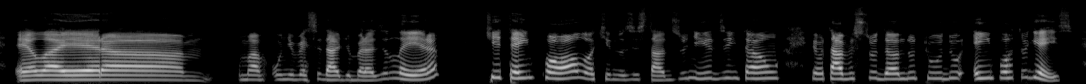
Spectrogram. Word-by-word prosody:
ela 210 +2 +4
era 215 -1 +4 0.5
uma 215 0 -6
universidade 220 -2 -6
brasileira, 225 - -2 0.5
que 320 -2 -3
tem 295 +2 +1
polo 280 +1 +3
aqui 245 -1 -10
nos 220 -1 -17
Estados 210 -2 -9
Unidos, 275 -1 -12
então 285 -1 -4 0.3
eu 260 -2 -7
estava 255 0 +2
estudando 265 0 -6
tudo 275 0 -13
em 285 +3 -3
português. 295 - -3
245 Hz, 105 wpm, -24 LUFS, 215-280 Hz, 0.5 s, ela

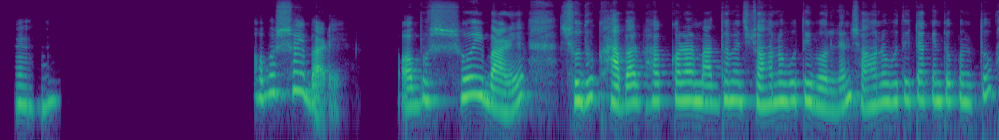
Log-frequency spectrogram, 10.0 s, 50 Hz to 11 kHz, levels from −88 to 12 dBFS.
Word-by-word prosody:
হুম, 205 -1 -4
হুম। 205 +5 -7 2.1
অবশ্যই 310 +4 0
বাড়ে, - - -2 0.7
অবশ্যই 230 +7 +1
বাড়ে। 165 0 +1 0.5
শুধু 230 +1 +4 0.2
খাবার 205 0 +4
ভাগ 220 +1 -1
করার 230 0 +4
মাধ্যমে 210 +3 0
যে 230 - -10
সহানুভূতি 225 +3 +1
বললেন, 175 +5 -1
সহানুভূতিটা 220 +5 -1
কিন্তু, 225 0 +1
কিন্তু 220 +3 -3
225 Hz, 100 wpm, -22 LUFS, 205-235 Hz, 2.1 s, শুধু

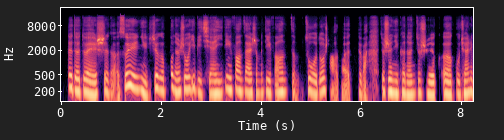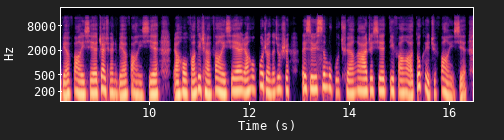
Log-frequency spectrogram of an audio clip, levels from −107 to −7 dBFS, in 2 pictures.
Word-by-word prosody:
对 245 - +4
对 210 -2 +3
对， 175 -4 +3
是 180 +2 +1
的。 - - -8
所 265 - +2
以 250 -5 +5
你 200 -6 +1
这 170 +10 -1
个 210 -3 0
不 255 +6 -3
能 190 -1 +2
说 225 +2 +1
一 235 +2 -2
笔 185 -4 -4
钱 175 0 +1
一 175 - 0
定 215 +2 0
放 205 -2 0
在 190 -2 0
什 180 0 -2
么 180 - -6
地 185 -1 -1
方、 190 +2 0
怎 175 - -8
么 - - -13
做、 190 -5 0
多 190 +5 0
少 - - -8
的， - - -6 0.2
对 - - -5
吧？ - - -7 0.2
就 195 - -4
是 190 0 +4
你 180 -1 +3
可 180 +1 -1
能 165 0 +1
就 185 +1 -5
是， 175 0 -6 0.3
呃， 175 -2 +3
股 170 +1 -6
权 175 +3 +1
里 195 - 0
边 165 +1 +2
放 185 -1 +1
一 - - +4
些、 180 +1 +2
债 220 +3 +1
权 185 -2 -2
里 - - -3
边 165 0 +1
放 170 0 -2
一 160 - -2
些、 170 +2 +2 0.3
然 165 0 +3
后 185 0 +4
房 175 +1 +1
地 225 - +2
产 185 -5 +2
放 195 -1 +2
一 175 - +5
些， 205 +3 +1
然 195 +1 +2
后 220 0 -4
或 280 - +1
者 200 -7 +1
呢， 180 0 -2
就 220 +2 -2
是 210 -1 -4 0.2
类 240 - +1
似 225 0 +1
于 225 - +4
私 240 +4 0
募 245 - -2
股 190 -3 -8
权 180 0 -2
啊， 200 -1 +3
这 205 +1 -1
些 200 0 0
地 200 0 -2
方 185 0 -2
啊， 165 -3 +1
都 260 +10 -1
可 245 -5 -5
以 170 - +1
去 175 0 -10
放 180 -6 -1
一 140 - -7
些。 150 0 -4
185 Hz, 325 characters per minute, -23 LUFS, 175-205 Hz, 0.3 s, 以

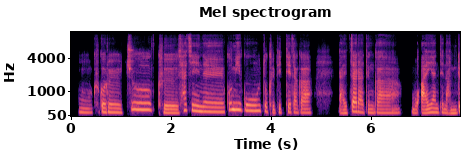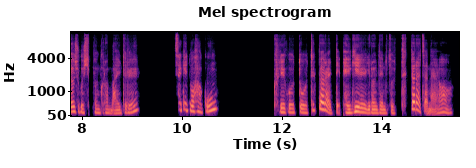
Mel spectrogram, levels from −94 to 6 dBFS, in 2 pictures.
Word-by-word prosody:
어 160 -2 -5
그거를 165 -2 0
쭉 270 -1 +3
그 140 -2 +1
사진을 190 - +1
꾸미고 235 -5 +3
또 200 - -2
그 175 - -4
밑에다가 155 -2 -2 0.5
날짜라든가 145 -2 -1 0.2
뭐 135 - -5
아이한테 160 +3 +3
남겨주고 145 +7 0
싶은 150 0 -3
그런 140 0 -7
말들을 140 - -3 0.7
쓰기도 250 -5 -1
하고 200 - +1 1.1
그리고 160 -3 -1
또 150 -2 0
특별할 245 - +3
때 - - -5
100 145 +2 +1
일 170 -6 +6
이럴 135 0 +1
때는 130 0 -1
또 135 - -4
특별하잖아요. 170 - -1
165 Hz, 245 characters per minute, -23 LUFS, 145-215 Hz, 1.1 s, 일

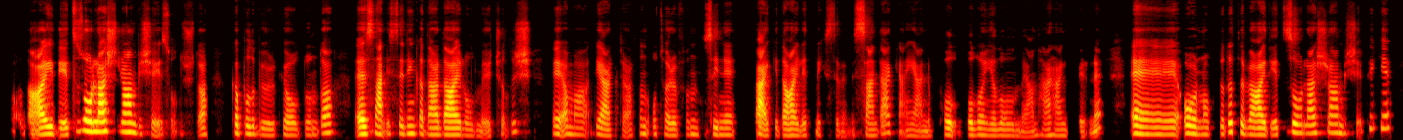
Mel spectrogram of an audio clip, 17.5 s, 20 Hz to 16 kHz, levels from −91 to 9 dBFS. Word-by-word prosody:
O - - -21
da - - -1
aidiyeti 180 +4 +5
zorlaştıran 250 -2 +7
bir 195 - -12
şey 215 - -8
sonuçta. - - -10 0.3
Kapalı 200 -3 -3
bir - - -11
ülke 160 +2 -8
olduğunda, 165 +8 -4 0.3
eee, 190 0 +9
sen 190 -1 +1
istediğin 200 0 -5
kadar 175 -3 -1
dâhil 170 0 +5
olmaya 145 -4 -11
çalış, 240 +1 -12 0.2
eee, 195 -1 -1
ama 175 -2 -6
diğer 155 -5 -1
taraftan 155 +6 -13
o 185 - -13
tarafın 175 0 -9
seni 170 -2 -7 0.3
belki - - +4
dâhil 155 0 +2
etmek 160 +1 -13
istememiş. - - -19
Sen 150 -1 -6
derken, 225 0 -8
yani, 135 -3 -12
Pol 165 +4 -5
Polonyalı 160 -2 -6
olmayan 140 -3 -12
herhangi 150 -1 -11
birine, 230 - -9 0.3
eee, 180 -3 +1
o 195 -4 +3
noktada 185 +7 -2
tabii 210 -7 -2
aidiyeti 170 +2 +1
zorlaştıran 220 -1 -1
bir 205 - -14
şey. 210 +4 -16
Peki, 330 +1 -8
175 Hz, 155 wpm, -24 LUFS, 160-210 Hz, 0.3 s, eee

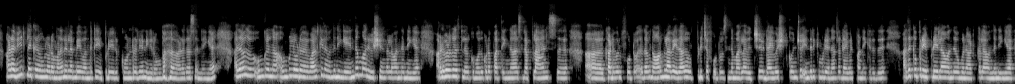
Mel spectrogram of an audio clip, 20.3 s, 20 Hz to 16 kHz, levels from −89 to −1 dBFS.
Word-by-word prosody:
ஆனா, 275 +1 +5
வீட்ல 330 +2 -1
இருக்கிறவங்களோட 255 -5 +2
மனநிலமை 235 +1 +2
வந்துட்டு 215 +2 -1
எப்படி 220 +2 -4
இருக்குன்றதையும் 215 +2 -1
நீங்க 205 -2 +1
ரொம்ப 205 +4 0 0.3
அழகா 200 +2 -2
சொன்னீங்க. 195 -4 -3 0.5
அதாவது, 305 +3 +4 0.2
உங்க 280 +2 +1
நா - - +1 0.2
உங்களுடைய 265 0 +3
வாழ்க்கையில 255 +5 0
வந்து 245 +1 +1
நீங்க 235 -2 +2
எந்த 245 +7 +2
மாரி 290 -4 +1
விஷயங்கள 225 -2 0
வந்து 220 0 -1
நீங்க 210 0 0 0.5
அலுவலகத்தில 265 0 +3
இருக்கும்போது 220 -1 -3
கூட 230 - -1
பார்த்தீங்கன்னா, 215 -1 -1
சில 215 -1 -2
பிளான்ட்ஸ் 220 +1 0 0.7
அ - - +3 0.4
கடவுள் 225 0 +1
போட்டோ 225 0 -4
அதாவது 225 +1 0
நார்மலாவே 240 +1 +4
ஏதாவது 225 +2 +3 0.2
புடிச்ச 240 +1 -1
போட்டோஸ் 220 +1 -7
இந்த 220 - 0
மாரில்லாம் 215 0 0
வச்சு 205 +4 -1 0.2
டைவர்ஷன் 220 +1 0
கொஞ்சம் 230 +3 -1
எந்திரிக்க 235 +1 -2
முடியாத 220 -2 -1
நேரத்துல 215 +1 -4
டைவர்ட் 210 0 -3
பண்ணிக்கிறது. 205 -1 -5 0.5
அதுக்கப்புறம் 275 0 +2
எப்டில்லாம் 240 -2 +2
வந்து 225 0 0
உங்க 215 0 +1
நாட்கள 205 +3 -3
வந்து 205 0 +2
நீங்க 205 0 0
225 Hz, 160 wpm, -24 LUFS, 215-245 Hz, 0.7 s, ஆனா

